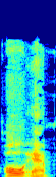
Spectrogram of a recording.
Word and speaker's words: AUM: He says use the word Om, O-M. And AUM, of course, is often pronounced Om.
